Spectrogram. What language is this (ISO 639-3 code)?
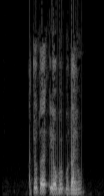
snd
